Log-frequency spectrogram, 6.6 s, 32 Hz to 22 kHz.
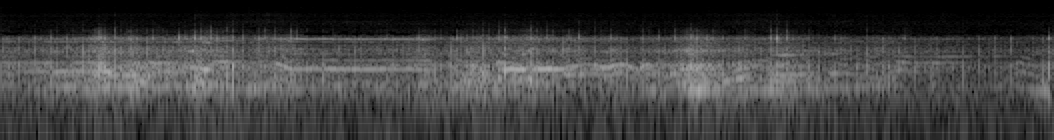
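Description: Music from a shortwave broadcast heard through a C. Crane Skywave SSB 2 radio's speaker: a melody of long held notes, some wavering, over the hiss of AM shortwave reception, with the thin, muffled sound of its narrow audio band.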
